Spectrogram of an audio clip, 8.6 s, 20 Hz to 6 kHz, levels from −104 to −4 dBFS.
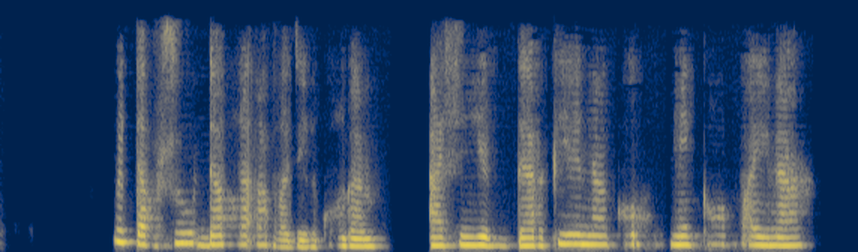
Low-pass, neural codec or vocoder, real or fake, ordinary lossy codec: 5.4 kHz; codec, 16 kHz, 1.1 kbps, Voila-Tokenizer; fake; AAC, 32 kbps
